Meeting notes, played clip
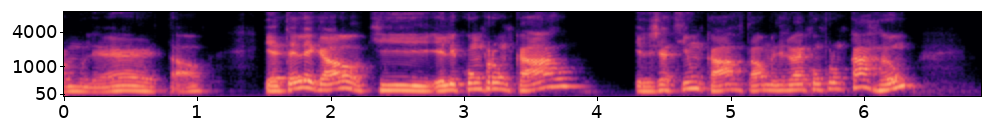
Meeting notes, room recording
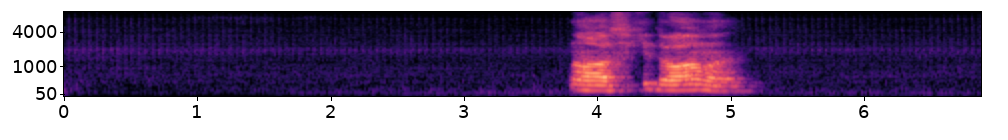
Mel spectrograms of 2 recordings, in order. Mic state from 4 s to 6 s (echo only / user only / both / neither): user only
